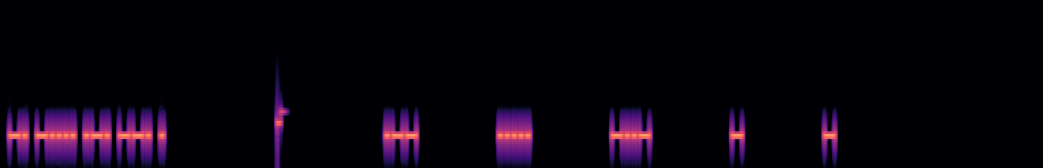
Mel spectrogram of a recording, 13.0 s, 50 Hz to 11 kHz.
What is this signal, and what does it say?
Morse code, heard as a keyed tone, about 28 wpm, spaced as for 12 wpm, 700 Hz. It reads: N6RGE W5XTT
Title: USA Call Signs - 5 Characters - 8x Character Spacing - 28wpm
